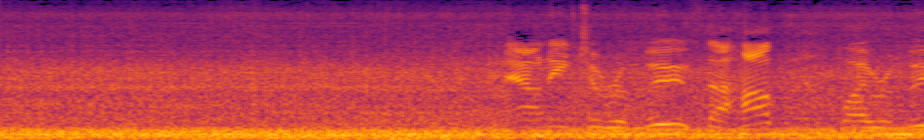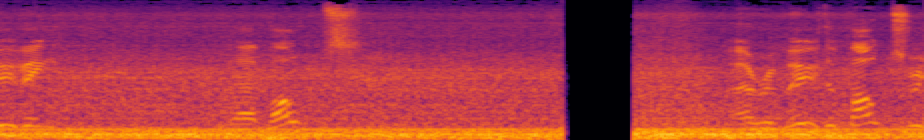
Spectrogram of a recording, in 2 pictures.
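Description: A large engine hums steadily nearby.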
